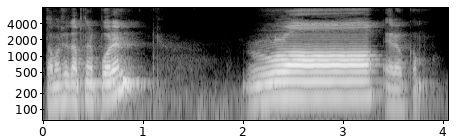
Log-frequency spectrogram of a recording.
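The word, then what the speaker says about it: ر: এরকম ভাবে তারপর হচ্ছে র বলি রা বলা যাবে না এখানে আকার নাই আকার ব্যবহার করে করা যাবে না বলতে হবে র তো আমার সাথে আপনারা পড়েন র এরকম র তারপর হচ্ছে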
